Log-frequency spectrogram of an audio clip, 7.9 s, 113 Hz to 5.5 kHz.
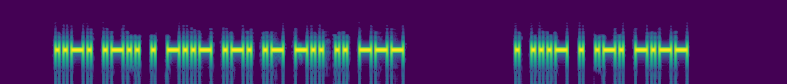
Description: Morse code, heard as a keyed tone, about 30 wpm, 550 Hz. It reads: FLEXRADIO EVERY
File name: Ultimate Word List / 30WPM Ultimate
